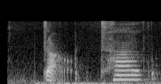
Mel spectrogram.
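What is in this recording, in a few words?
"zao3can1", Mandarin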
